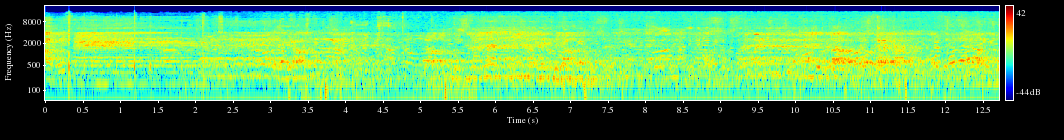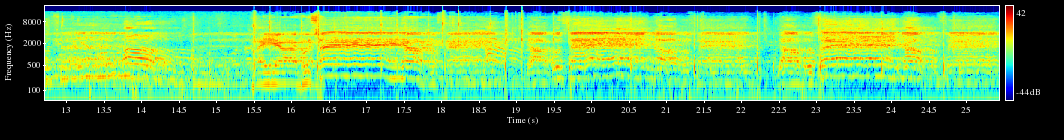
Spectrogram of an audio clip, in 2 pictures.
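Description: A young man chants loudly into a microphone.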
